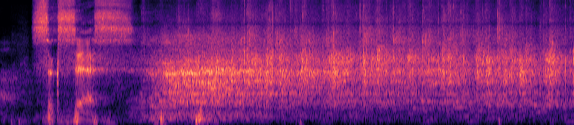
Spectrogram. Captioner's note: audience applauding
